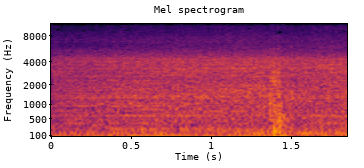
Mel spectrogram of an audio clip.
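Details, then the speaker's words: 2004–2009 Mazda 3 after belt tensioner replacement: steady, even idle with no chirp, squeal or rattle from the belt area. The noise had appeared on cold starts and faded once warm. Owner suspected a pulley. Normal idle, noise gone. "did not hear nothing at all if i'm actually hearing that sound i know i'm not really hearing that sound anymore because it was very obvious and i'm not hearing that right now"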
